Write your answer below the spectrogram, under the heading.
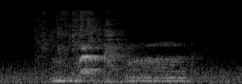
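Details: Shetland Sheepdog puppies about two months old, three brothers playing excitedly with their mother indoors; a short yipping bark with a whimpering tail, after a person speaking.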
